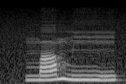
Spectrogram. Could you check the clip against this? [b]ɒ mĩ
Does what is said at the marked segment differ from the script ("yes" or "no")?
yes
